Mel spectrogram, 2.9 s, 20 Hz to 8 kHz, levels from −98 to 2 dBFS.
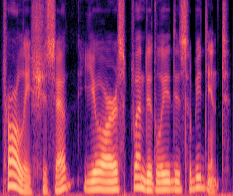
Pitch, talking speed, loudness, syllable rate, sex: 125 Hz, 145 wpm, -15 LUFS, 5.2 syllables/s, male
